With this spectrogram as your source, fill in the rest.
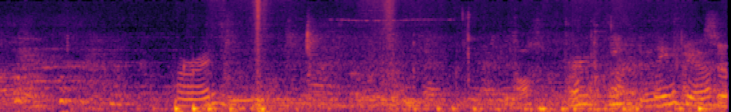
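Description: A middle-aged man speaks calmly, close to a microphone.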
